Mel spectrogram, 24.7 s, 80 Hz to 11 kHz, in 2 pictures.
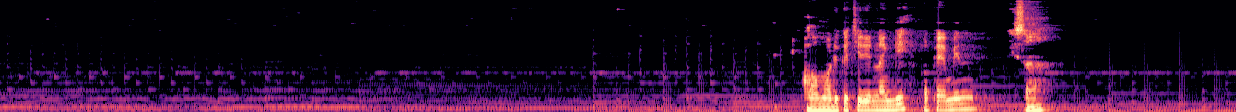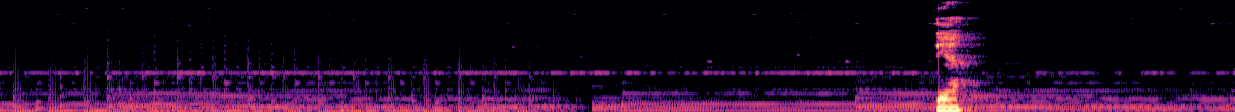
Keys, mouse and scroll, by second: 0.3 middle click, 1.1 click, 1.9 click, 2.4 middle click, 3.4 click, 4.7 scroll down 2, 5.0-6.0 middle drag, 6.4-7.7 scroll up 1, 7.7 click, 9.1 click, 9.8 scroll up 1, 9.9 middle click, 10.6-11.4 scroll down 2, 11.4 f, 13.1 click, 14.8 click, 15.1 middle click, 16.0 click, 16.9 middle click, 17.9 click, 18.9 middle click, 19.8 click, 21.0 middle click, 21.9 middle click, 22.6 click, 23.5 middle click, 23.9 scroll down 1, 24.1 click, 24.5 middle click.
